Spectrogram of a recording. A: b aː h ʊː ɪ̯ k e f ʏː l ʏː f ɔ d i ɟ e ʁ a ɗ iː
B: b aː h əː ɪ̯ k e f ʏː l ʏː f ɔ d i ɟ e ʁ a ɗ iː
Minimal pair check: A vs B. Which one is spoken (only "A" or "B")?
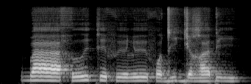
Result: A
